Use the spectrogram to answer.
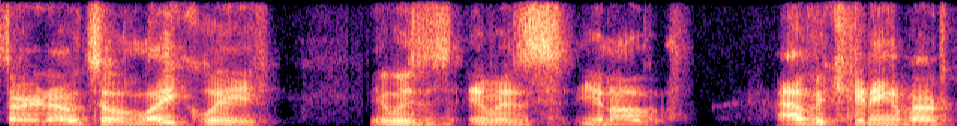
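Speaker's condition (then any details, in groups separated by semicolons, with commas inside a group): Cerebral palsy; since birth, birth complications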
